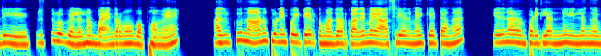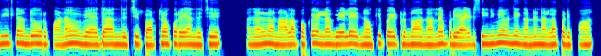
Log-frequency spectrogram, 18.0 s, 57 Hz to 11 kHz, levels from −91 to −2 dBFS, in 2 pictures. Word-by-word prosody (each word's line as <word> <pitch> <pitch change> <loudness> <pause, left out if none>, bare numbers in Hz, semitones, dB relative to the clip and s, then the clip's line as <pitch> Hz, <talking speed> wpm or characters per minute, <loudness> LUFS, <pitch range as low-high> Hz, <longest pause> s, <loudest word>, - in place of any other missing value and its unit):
மாரி 200 +2 +1 0.5
க்த்துருவ 235 +4 -1
வேலைலாம் 185 +2 +2
பயங்கரமா 180 +3 +1
பார்ப்பான் 170 0 0
அவன். 170 +5 +1 0.6
அதுக்கு 210 +4 0
நானும் 225 +4 +3
துணை 225 -1 +2
போயிட்டே 215 -1 +3
இருக்க 200 -1 -2
மாரி 190 -1 +2
தான் 195 - +4
இருக்கும். 190 -1 +2
அதே 195 +2 +1
மாரி 210 -1 +5
ஆசிரியர் 205 +2 0
இந்த 190 - -2
மாரி 200 0 +1
கேட்டாங்க, 195 -1 0 0.6
எதுனால 220 +1 +2
அவன் 195 -1 -2
படிக்கலன்னு 195 0 +1
இல்லங்க 195 0 0
வீட்ல 195 +2 -2
வந்து 190 0 0
ஒரு 185 - -1
பணம் 180 +4 0
வே 180 - +2
இதா 180 0 +1
இருந்துச்சு 175 0 -2
பற்றாக்குறையா 180 +1 0
இருந்துச்சு. 175 +1 -1 0.5
அதனால, 175 +1 -2
நான் 185 -2 0
நாலா 170 +1 +1
பக்கம் 195 +3 -1
எல்லாம் 180 0 0
வேலையை 180 +1 +1
நோக்கி 175 +3 -1
போயிட்டுருந்தோம். 180 -1 0
அதனால 170 0 -1
தான் 190 - 0
இப்டி 175 -1 0
ஆயிடுச்சு 170 +2 -4
இனிமே 195 +3 0
வந்து 195 0 0
எங்க 175 -1 -2
அண்ண 180 +2 -1
நல்லா 175 +1 0
படிப்பான் 170 0 -2
185 Hz, 170 wpm, -23 LUFS, 175-200 Hz, 0.6 s, மாரி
